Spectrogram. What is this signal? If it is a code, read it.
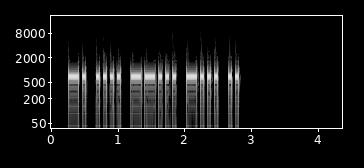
Morse code, heard as a keyed tone, about 23 wpm, 700 Hz. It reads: NH7BI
